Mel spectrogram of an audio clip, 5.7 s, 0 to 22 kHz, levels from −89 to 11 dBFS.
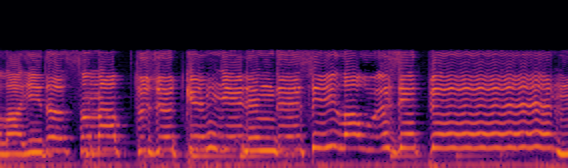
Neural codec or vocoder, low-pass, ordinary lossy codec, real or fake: none; 7.2 kHz; none; real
